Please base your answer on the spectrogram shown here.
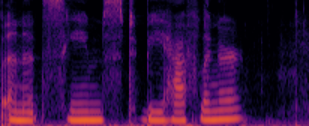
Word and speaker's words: Haflinger: So I looked it up and it seems to be Haflinger, like I thought. So I'm just gonna go with Haflinger and hope that you guys will understand what I'm talking about.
